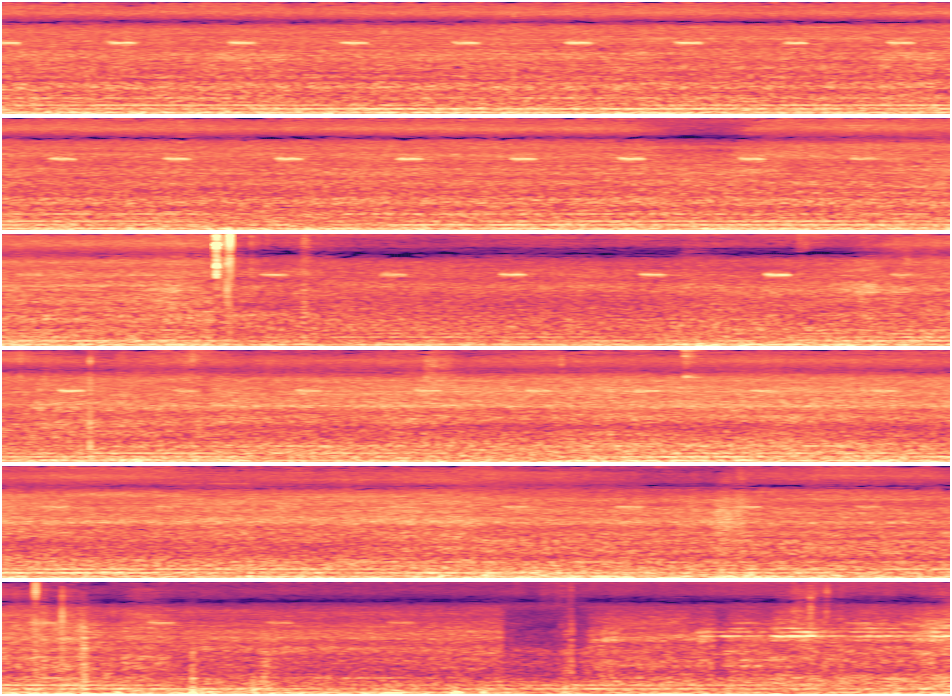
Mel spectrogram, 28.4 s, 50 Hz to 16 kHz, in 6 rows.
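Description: CPTM Series 8500 electric train standing at the platform, its onboard equipment running with a steady low hum and a drone that cuts in and out every few seconds. A faint regular ticking runs through roughly the first half.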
